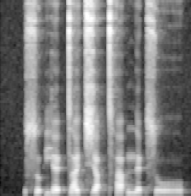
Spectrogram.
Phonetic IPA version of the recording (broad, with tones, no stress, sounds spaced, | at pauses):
sʰ ʊ˦ ʔ j ɛ˦ ʔ t ä˦˨ t͡ɕ ä˦ ʔ tʰ ä˦ ʔ n ɛ˦ ʔ s o˨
